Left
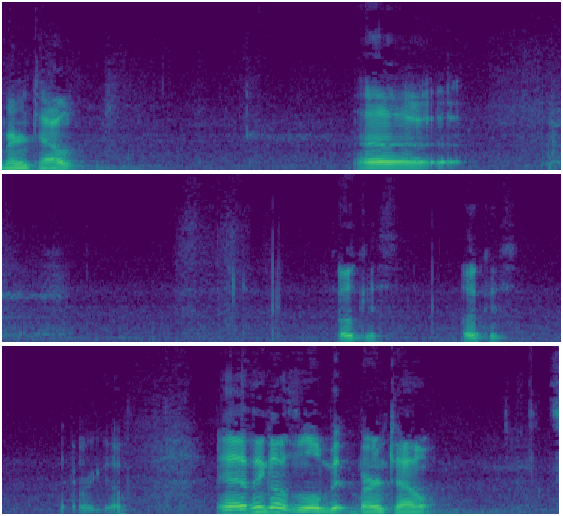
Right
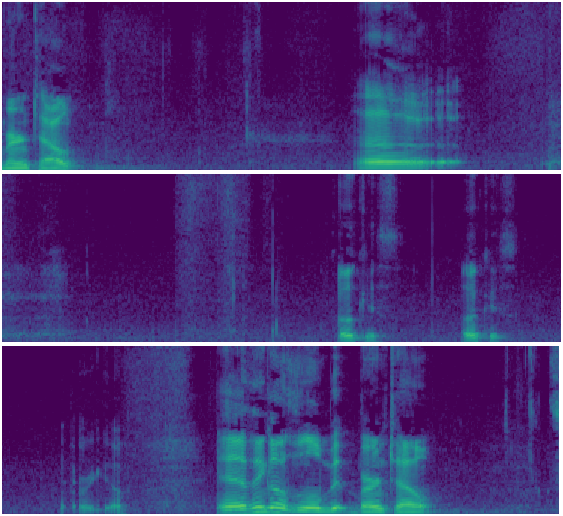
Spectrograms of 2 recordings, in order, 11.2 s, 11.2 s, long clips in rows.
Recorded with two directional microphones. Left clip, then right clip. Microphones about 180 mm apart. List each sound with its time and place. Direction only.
0.0 s speech: 5° right (ahead or behind)
2.3 s speech: 5° left (ahead or behind)
5.9 s speech: 5° right (ahead or behind)
7.8 s a sound: 5° right (ahead or behind)
8.2 s speech: 5° right (ahead or behind)
10.8 s vehicle: 5° right (ahead or behind)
